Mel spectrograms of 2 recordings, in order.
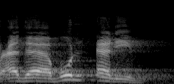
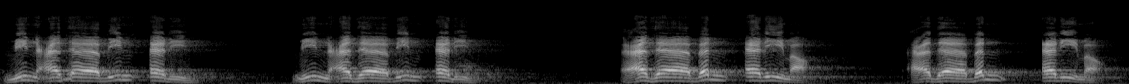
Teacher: وكذلك التنوين أيضا يظهر عند الهمزة نحو عذاب أليم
